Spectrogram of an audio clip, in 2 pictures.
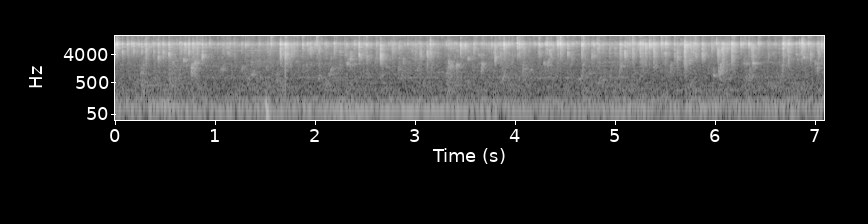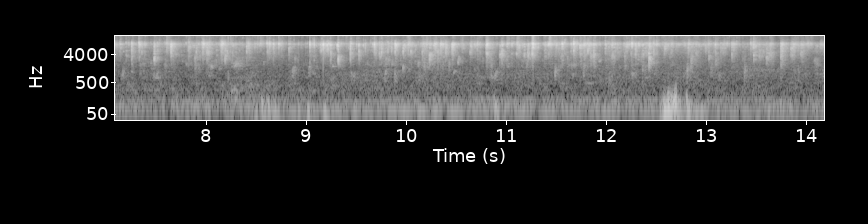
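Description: Heavy wet snow falling and dripping: an irregular patter of small ticks and drips over a steady high hiss, with a dull low thump near the end.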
